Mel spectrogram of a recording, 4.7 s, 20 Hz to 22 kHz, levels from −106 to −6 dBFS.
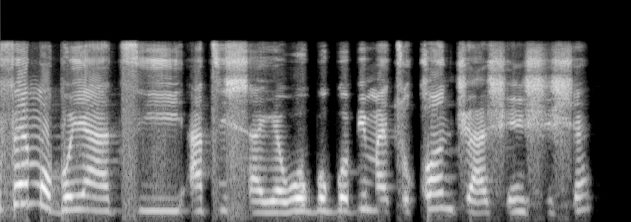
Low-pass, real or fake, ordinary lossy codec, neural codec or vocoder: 9.9 kHz; real; none; none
